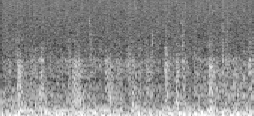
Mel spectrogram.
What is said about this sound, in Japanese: 雨の音が録音に入っていますか？外といっても今車の中にいます。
